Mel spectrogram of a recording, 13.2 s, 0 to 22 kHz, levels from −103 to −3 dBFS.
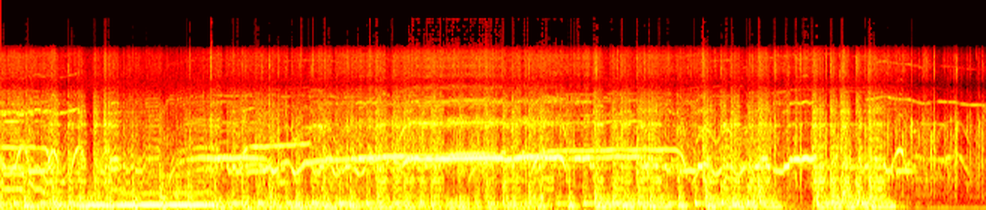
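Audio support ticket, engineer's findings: Nothing turned up on a listen through, so there's no fault to log on this one.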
